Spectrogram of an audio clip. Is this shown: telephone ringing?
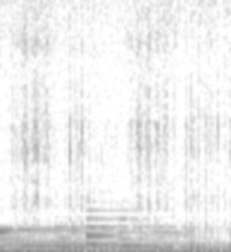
no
